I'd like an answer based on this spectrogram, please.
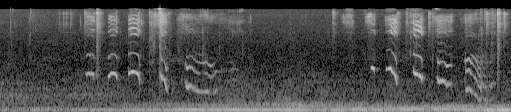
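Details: A female Yorkipoo puppy whimpers in a series of high, thin, falling and wavering whines, about four per second in bursts. A steady low hum runs underneath throughout.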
